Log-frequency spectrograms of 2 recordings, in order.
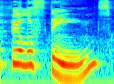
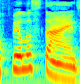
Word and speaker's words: Philistines: After the Philistines, or Philistines, it doesn't matter, both pronunciations are correct.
